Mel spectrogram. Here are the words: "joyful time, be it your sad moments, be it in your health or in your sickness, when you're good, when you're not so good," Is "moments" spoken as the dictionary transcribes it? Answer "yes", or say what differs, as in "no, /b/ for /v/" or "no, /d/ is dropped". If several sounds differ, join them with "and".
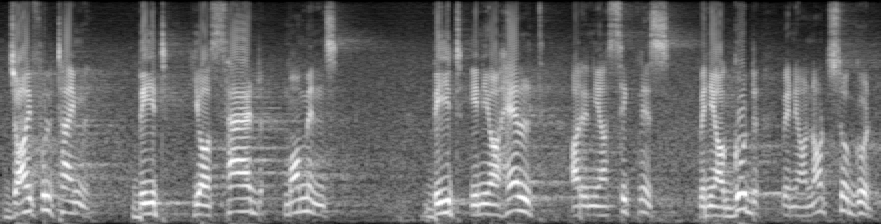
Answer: yes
